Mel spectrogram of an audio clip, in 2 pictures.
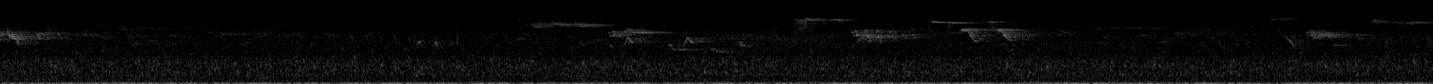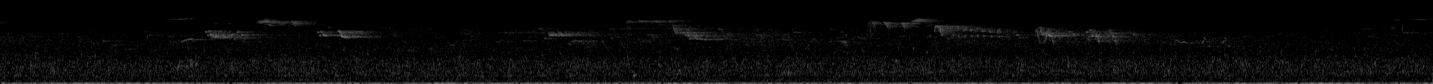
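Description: Short high-pitched bird chirps scattered every second or so over a steady background hiss.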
